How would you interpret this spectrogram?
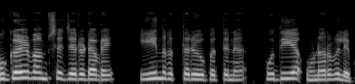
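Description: At 0.99 to 1.01 s there is a skip ahead: roughly 0.4 s of speech was discarded and playback jumps straight forward with no filled gap. The waveform shows two unrelated stretches butted together, and the spectrogram shows harmonics and formants changing abruptly at one vertical seam.

From 1.15 to 1.72 s, and again from 2.90 to 3.51 s, jitter buffer speed-up runs at 111% and then 110%. Each time the receiver repeatedly trimmed one or a few pitch periods to shed about 70 ms of excess buffered delay, so the speech sounds hurried at unchanged pitch. The spectrogram shows compressed syllables with harmonic spacing intact, and the waveform shows whole periodic cycles removed.

The Opus call path's band-limiting is visible as energy ending near 12 kHz, which fits a moderate bitrate of around 32 kbps.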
